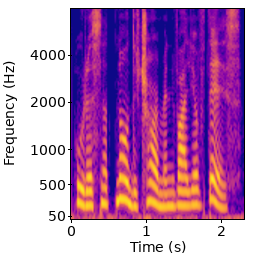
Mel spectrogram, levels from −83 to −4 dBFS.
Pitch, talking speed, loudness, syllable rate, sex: 215 Hz, 260 wpm, -15 LUFS, 5.0 syllables/s, female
